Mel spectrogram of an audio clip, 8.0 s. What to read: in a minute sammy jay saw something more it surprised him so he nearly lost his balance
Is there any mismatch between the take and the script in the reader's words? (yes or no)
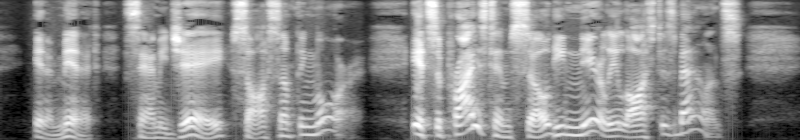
no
